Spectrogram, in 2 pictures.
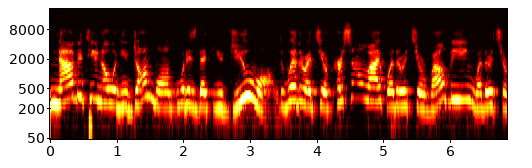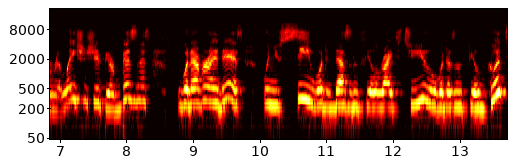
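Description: A woman with a Czech accent, fairly high pitch, ordinary pitch variation and a moderate pace. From Czech Republic. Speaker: podcast host and mindset coach. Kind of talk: interview conversation. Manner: animated.

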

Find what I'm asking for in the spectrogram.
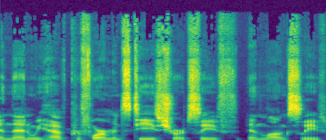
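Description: Speaking with an American accent at a fairly slow pace, a man has a very deep, low pitch and monotone, flat intonation in a very clean recording with a silent background. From Maine, US. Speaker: apparel brand founder. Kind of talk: interview conversation.

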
